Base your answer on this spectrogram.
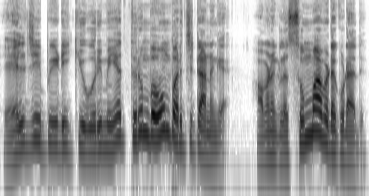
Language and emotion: Tamil, angry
